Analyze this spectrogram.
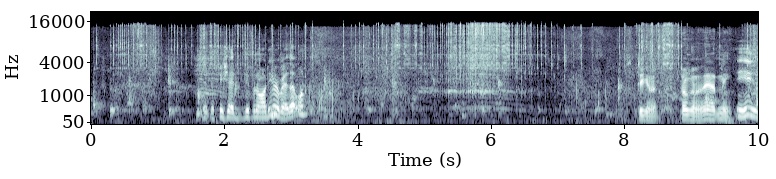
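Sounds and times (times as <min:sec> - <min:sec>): fishing reel clicking rapidly: 0:00.0 - 0:10.0.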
